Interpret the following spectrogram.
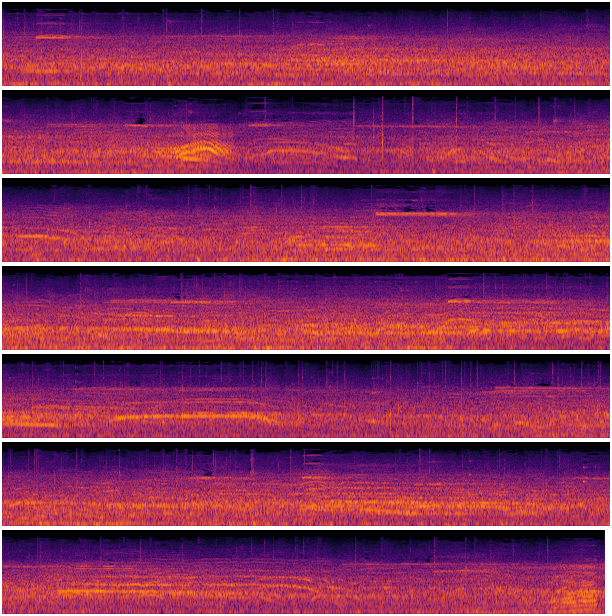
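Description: Indoor volleyball play: the ball being hit and bouncing on the court floor amid a constant din of players' and spectators' voices, with a loud hit or shout about six seconds in.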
